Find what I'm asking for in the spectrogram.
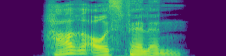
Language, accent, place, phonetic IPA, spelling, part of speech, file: German, Germany, Berlin, [ˈhaːɐ̯ʔaʊ̯sˌfɛlən], Haarausfällen, noun, De-Haarausfällen.ogg
- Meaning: dative plural of Haarausfall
